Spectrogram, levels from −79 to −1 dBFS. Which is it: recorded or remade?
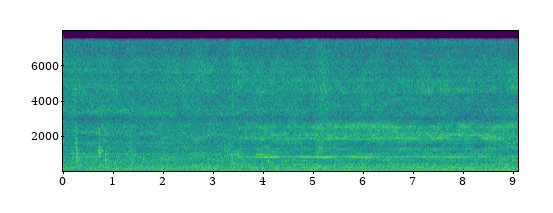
remade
